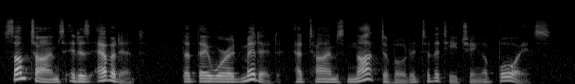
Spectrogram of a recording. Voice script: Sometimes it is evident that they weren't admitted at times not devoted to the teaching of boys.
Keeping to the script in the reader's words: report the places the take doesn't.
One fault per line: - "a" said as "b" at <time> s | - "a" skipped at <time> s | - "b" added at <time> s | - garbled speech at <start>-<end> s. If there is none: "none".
- "weren't" said as "were" at 2.1 s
